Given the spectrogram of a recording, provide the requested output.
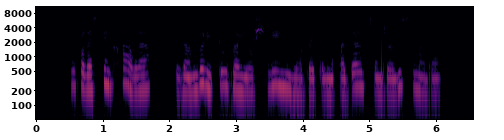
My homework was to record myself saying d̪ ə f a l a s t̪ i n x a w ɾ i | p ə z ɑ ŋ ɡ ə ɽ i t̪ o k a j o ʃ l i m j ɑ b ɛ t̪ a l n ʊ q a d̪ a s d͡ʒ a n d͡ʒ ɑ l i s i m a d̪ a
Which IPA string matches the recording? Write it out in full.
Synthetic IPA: d̪ ə f a l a s t̪ i n x a w ɾ a | p ə z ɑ ŋ ɡ ə ɽ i t̪ o ɡ a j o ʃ l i m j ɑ b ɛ t̪ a l m ʊ q a d̪ a s d͡ʒ a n d͡ʒ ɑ l i s i m a d̪ a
